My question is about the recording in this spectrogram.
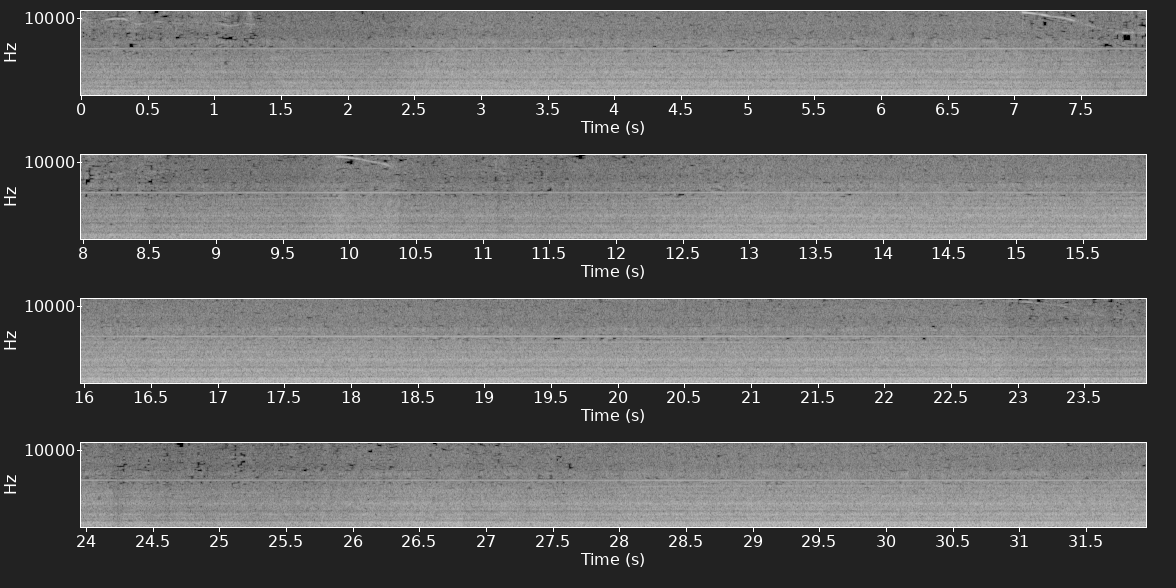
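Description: High-speed rotary carving drill running with a steady whine as it cuts goose eggshell. It dips briefly twice, about eight seconds in and again around twenty-four seconds in, with short high swoops in pitch.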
